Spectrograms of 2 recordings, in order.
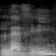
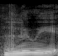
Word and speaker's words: Lewy: was first observed down the microscope by Frederick Levy or Louis as we pronounce it today it became known as the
